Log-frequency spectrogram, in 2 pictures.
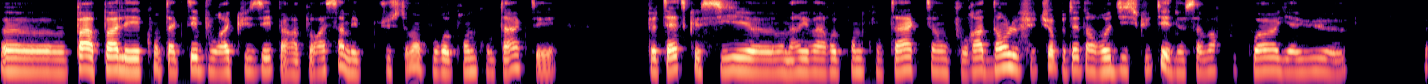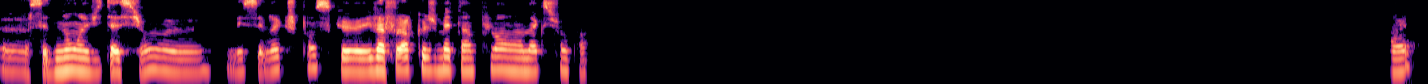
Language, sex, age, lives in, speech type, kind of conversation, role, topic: French, female, 50-54, France, conversation, advice, user, Comment parler aux autres du malaise que je ressens quand je me sens exclu(e) lors de fêtes et de célébrations ?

